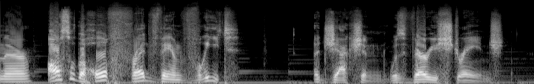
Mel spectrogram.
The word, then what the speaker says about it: VanVleet: For my whole life, or ever since I became aware of Fred, I always thought it was Fred VanVleet with an F. And only a couple days ago, I'm like, VanVleet with a V.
